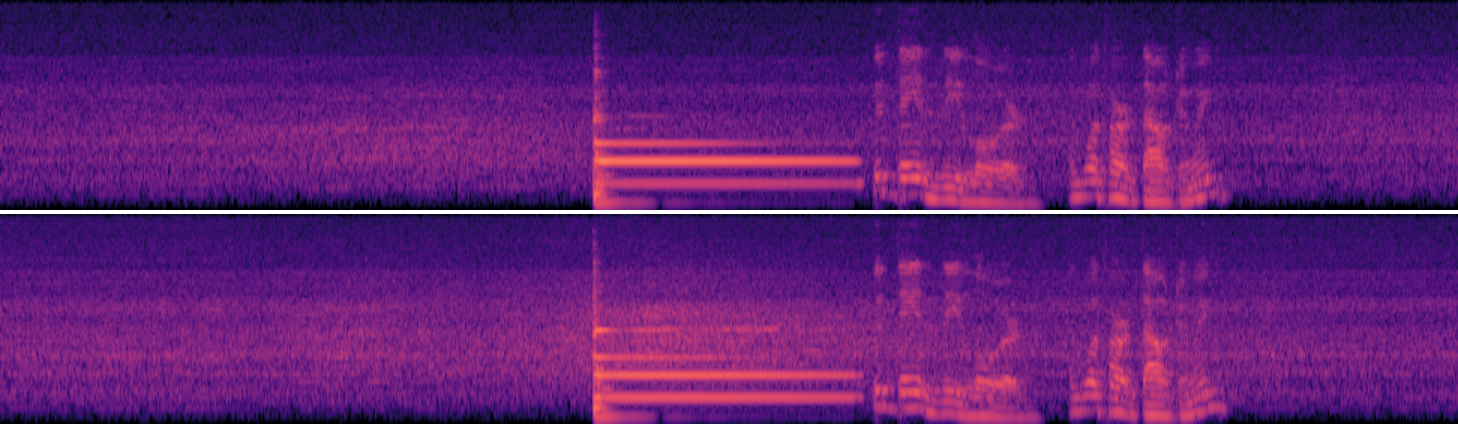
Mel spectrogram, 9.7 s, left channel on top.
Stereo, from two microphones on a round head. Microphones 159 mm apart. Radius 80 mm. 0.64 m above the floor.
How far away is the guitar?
About 2.5 m.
